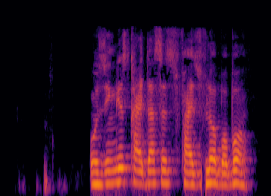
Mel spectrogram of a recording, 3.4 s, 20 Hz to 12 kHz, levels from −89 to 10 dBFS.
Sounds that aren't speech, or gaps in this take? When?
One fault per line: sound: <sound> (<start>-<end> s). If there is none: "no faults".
sound: dropout (2.5-2.6 s)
